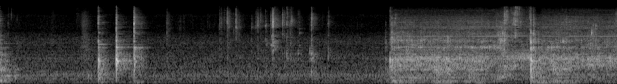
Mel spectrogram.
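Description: A few light clicks and knocks, then, about four seconds in, an immersion blender switches on and runs steadily, beating raw eggs in a glass baking dish.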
